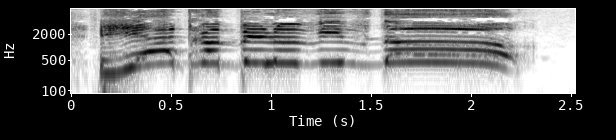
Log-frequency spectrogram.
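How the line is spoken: Yelled. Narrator (French): hurla-t-il

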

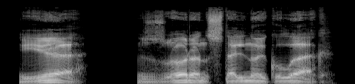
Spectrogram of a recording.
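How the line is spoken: Haughty growl. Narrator (Russian): рыкнул поднявшийся во весь рост принц

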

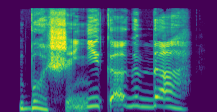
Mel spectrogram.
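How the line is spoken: Pained moan. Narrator (Russian): простонала я, до крови кусая губы

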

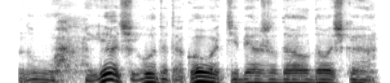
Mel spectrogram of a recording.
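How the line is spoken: Sighing. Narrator (Russian): снова вздохнул ректор

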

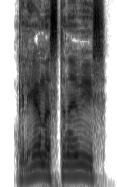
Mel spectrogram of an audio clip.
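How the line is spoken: Bark. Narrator (Russian): рявкнул второй

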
